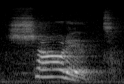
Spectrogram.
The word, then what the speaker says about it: shouted: Then shouted, shouted. ¿Se acuerdan de esta pronunciación del ed, verdad? Cuando era con T, es el id.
